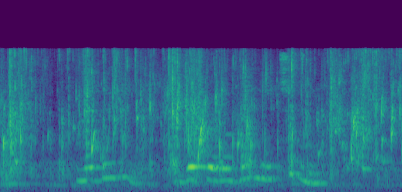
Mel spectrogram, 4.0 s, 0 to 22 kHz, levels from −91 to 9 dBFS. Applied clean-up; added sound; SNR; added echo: none; Bathtub (filling or washing) / Water; -2 dB; reverberation time 0.3 s.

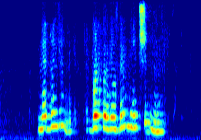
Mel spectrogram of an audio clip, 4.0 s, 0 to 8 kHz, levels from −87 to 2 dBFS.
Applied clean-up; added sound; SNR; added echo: neural mask model DeepFilterNet 3.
